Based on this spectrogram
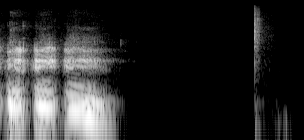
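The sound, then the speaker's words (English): A drawn-out voiced throat-clearing grunt, then a pause and a single short, weak cough, with a faint trailing breath. “I want the cough.”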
